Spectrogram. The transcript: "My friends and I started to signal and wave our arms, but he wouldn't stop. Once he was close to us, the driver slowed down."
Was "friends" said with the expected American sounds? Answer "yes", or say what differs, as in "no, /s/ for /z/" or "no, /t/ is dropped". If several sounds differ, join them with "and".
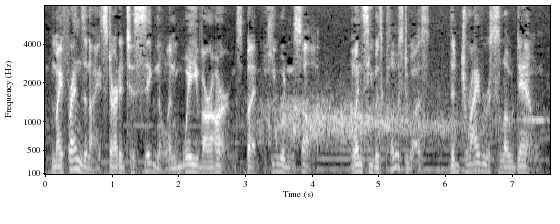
yes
